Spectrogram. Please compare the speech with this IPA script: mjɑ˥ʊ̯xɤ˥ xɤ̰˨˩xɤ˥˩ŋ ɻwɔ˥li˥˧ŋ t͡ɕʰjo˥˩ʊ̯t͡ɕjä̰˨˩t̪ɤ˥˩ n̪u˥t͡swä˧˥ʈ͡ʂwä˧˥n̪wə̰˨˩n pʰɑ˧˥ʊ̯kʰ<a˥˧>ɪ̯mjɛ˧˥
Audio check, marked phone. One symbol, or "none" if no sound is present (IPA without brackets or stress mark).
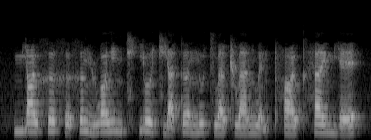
a˥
